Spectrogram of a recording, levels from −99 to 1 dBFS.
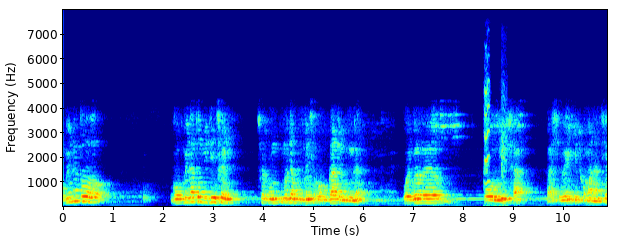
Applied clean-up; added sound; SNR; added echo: none; Wood; 13 dB; reverberation time 2.8 s.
